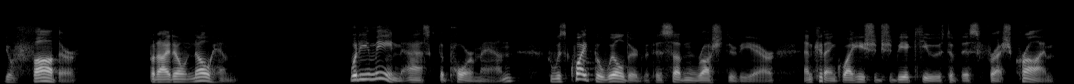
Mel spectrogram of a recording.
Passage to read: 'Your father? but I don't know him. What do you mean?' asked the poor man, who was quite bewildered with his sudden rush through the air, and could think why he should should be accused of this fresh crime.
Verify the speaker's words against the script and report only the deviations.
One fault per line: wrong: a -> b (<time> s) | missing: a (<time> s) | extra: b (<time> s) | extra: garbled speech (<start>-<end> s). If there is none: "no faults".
no faults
